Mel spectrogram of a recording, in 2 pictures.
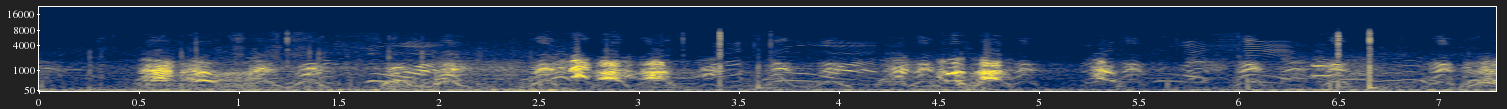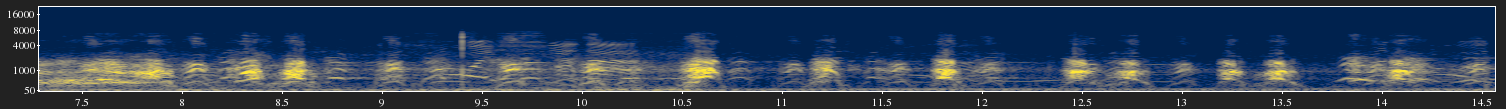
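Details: Glemmy, a dog in protection training doing a bark-at exercise, barks in rapid, dense bursts of harsh, mid-pitched barks, with a voice heard among them throughout.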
